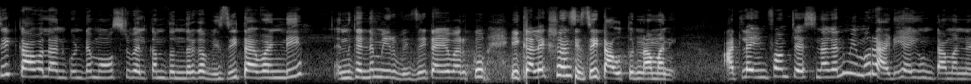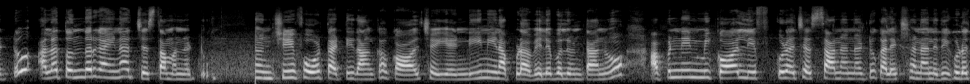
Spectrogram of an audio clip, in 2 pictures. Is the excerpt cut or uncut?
cut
